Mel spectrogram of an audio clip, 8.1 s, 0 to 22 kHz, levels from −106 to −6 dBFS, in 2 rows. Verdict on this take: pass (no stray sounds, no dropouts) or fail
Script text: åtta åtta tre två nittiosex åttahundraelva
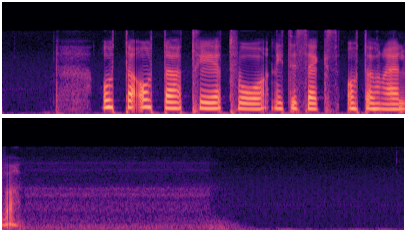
pass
